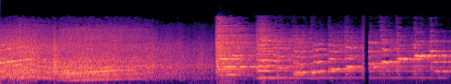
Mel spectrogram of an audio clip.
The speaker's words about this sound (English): Car drives away.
